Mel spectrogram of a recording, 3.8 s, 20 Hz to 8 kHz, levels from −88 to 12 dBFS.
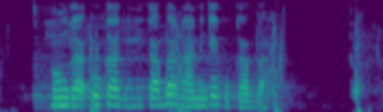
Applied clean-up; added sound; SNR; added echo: none; Liquid; 12 dB; none.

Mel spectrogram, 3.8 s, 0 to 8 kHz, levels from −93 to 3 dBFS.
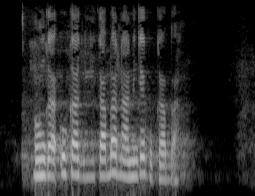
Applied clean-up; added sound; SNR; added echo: none; none; none; none.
